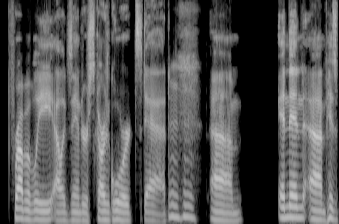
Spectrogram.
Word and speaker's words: Skarsgård: Alexander Skarsgård. Yeah, I'm pretty sure Skarsgård. No. Yes, look at it. Skarsgård. You're supposed to pronounce that Gord.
